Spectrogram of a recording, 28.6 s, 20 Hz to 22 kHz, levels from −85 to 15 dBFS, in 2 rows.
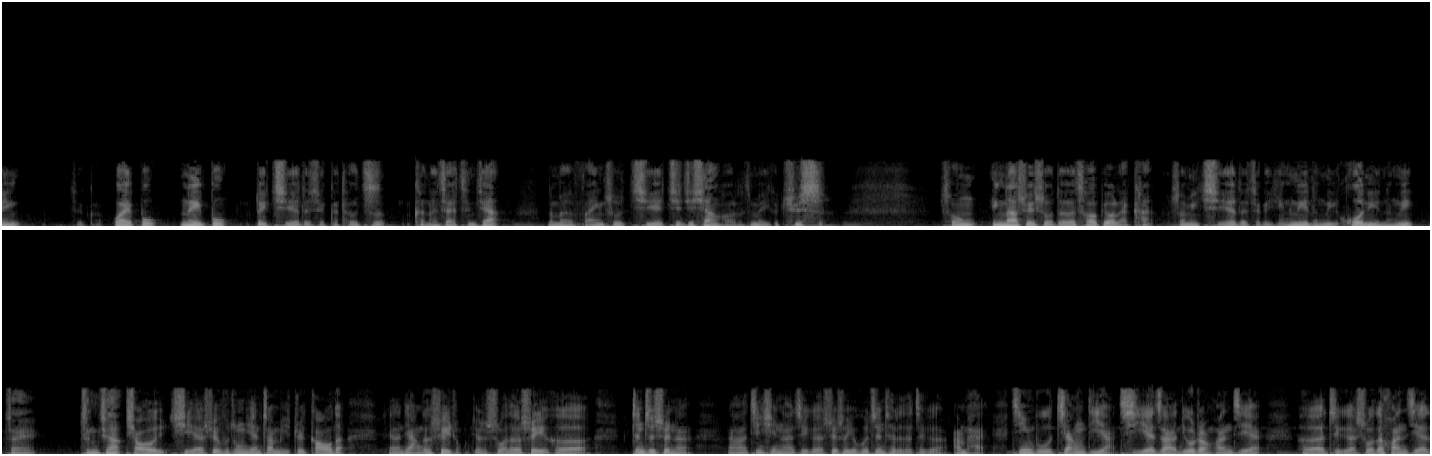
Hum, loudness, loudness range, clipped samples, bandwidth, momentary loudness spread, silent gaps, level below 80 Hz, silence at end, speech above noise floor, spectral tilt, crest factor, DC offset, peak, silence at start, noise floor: none; -37 LUFS; 4 LU; under 0.1%; 6.8 kHz; 11 LU; none; -54 dBFS; 0 s; 27 dB; -5 dB/octave; 22 dB; under 0.1%; -14 dBFS; 0 s; -63 dBFS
